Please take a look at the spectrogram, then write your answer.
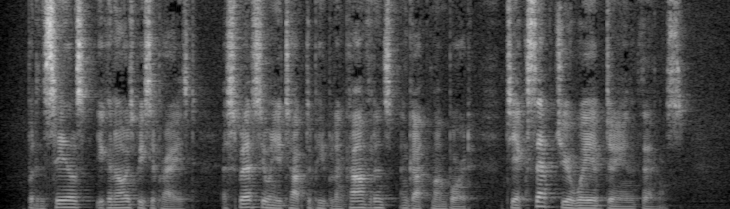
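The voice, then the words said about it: Very poor put-on Irish accent. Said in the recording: “do that sentence in an Irish accent ... the worst Irish accent anyone's ever heard? I've never heard you do a worse one.”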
